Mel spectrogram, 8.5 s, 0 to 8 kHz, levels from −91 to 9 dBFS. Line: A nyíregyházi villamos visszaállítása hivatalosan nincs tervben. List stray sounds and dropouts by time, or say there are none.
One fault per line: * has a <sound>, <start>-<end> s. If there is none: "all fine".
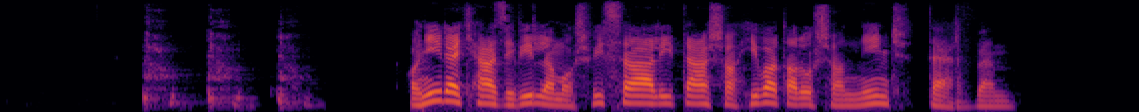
* has a cough, 1.1-2.5 s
